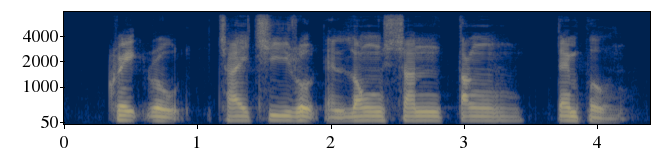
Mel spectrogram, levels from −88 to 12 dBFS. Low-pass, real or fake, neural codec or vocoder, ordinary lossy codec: 7.2 kHz; fake; vocoder, 44.1 kHz, 128 mel bands, Pupu-Vocoder; none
